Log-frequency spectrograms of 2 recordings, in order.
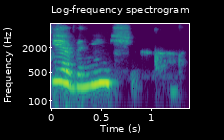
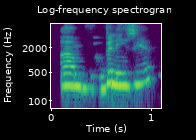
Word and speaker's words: Venezia: How would you pronounce that? Venezia. Mm-hmm. I didn't hear the Z when you said.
